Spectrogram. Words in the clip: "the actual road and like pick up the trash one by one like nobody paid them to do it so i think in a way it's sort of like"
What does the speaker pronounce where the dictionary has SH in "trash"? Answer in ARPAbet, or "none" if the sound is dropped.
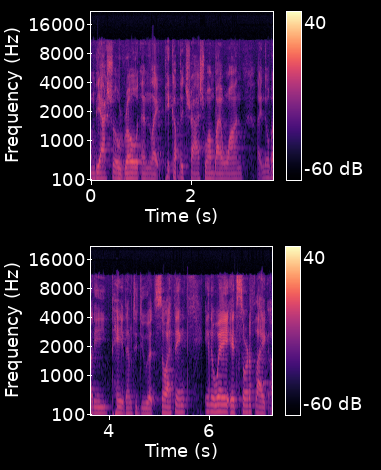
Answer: SH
